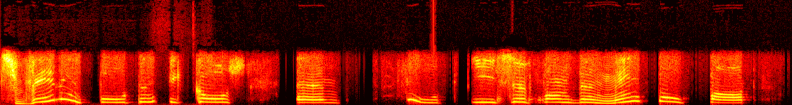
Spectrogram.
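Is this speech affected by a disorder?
Yes: cerebral palsy; physical limitations requiring adjustments, types with single finger, reduced typing speed and accuracy.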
